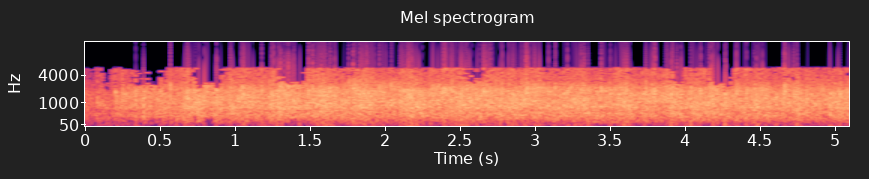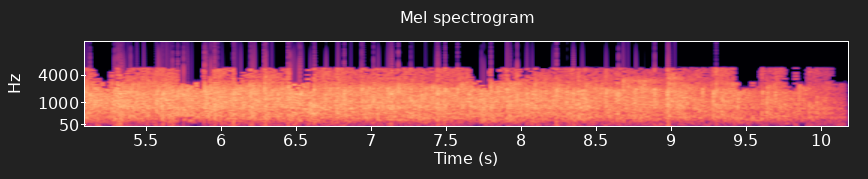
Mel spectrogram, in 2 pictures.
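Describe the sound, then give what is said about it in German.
Sustained applause from an audience in a church for performers, a steady dense patter of many hands clapping at high volume for about ten seconds, tapering slightly at the end, with no voices. “Und ich denke, das ist noch einmal einen kräftigen Applaus wert.”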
